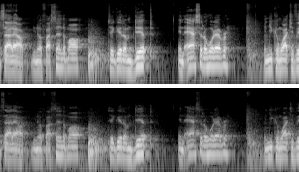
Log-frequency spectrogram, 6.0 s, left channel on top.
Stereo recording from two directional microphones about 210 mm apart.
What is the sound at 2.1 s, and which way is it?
A man's voice, 40° left (ahead or behind).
